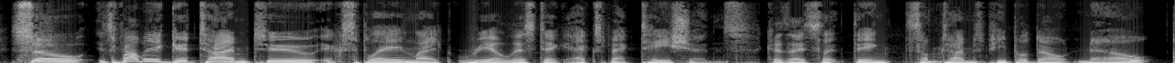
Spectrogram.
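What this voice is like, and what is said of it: Hoarse, froggy voice. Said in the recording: “You can tell with my voice. ... I've had a frog in my throat for the last 3 days. ... I'm here with a weird voice.”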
